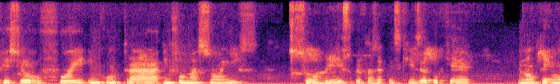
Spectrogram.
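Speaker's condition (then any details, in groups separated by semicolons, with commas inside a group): No condition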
